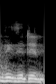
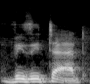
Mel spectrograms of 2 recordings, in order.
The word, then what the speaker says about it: visited: I said visited. In fact, it should be visited. Every time an English verb ends with TED, it should be pronounced as tid. For example, translated, visited, arrested.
